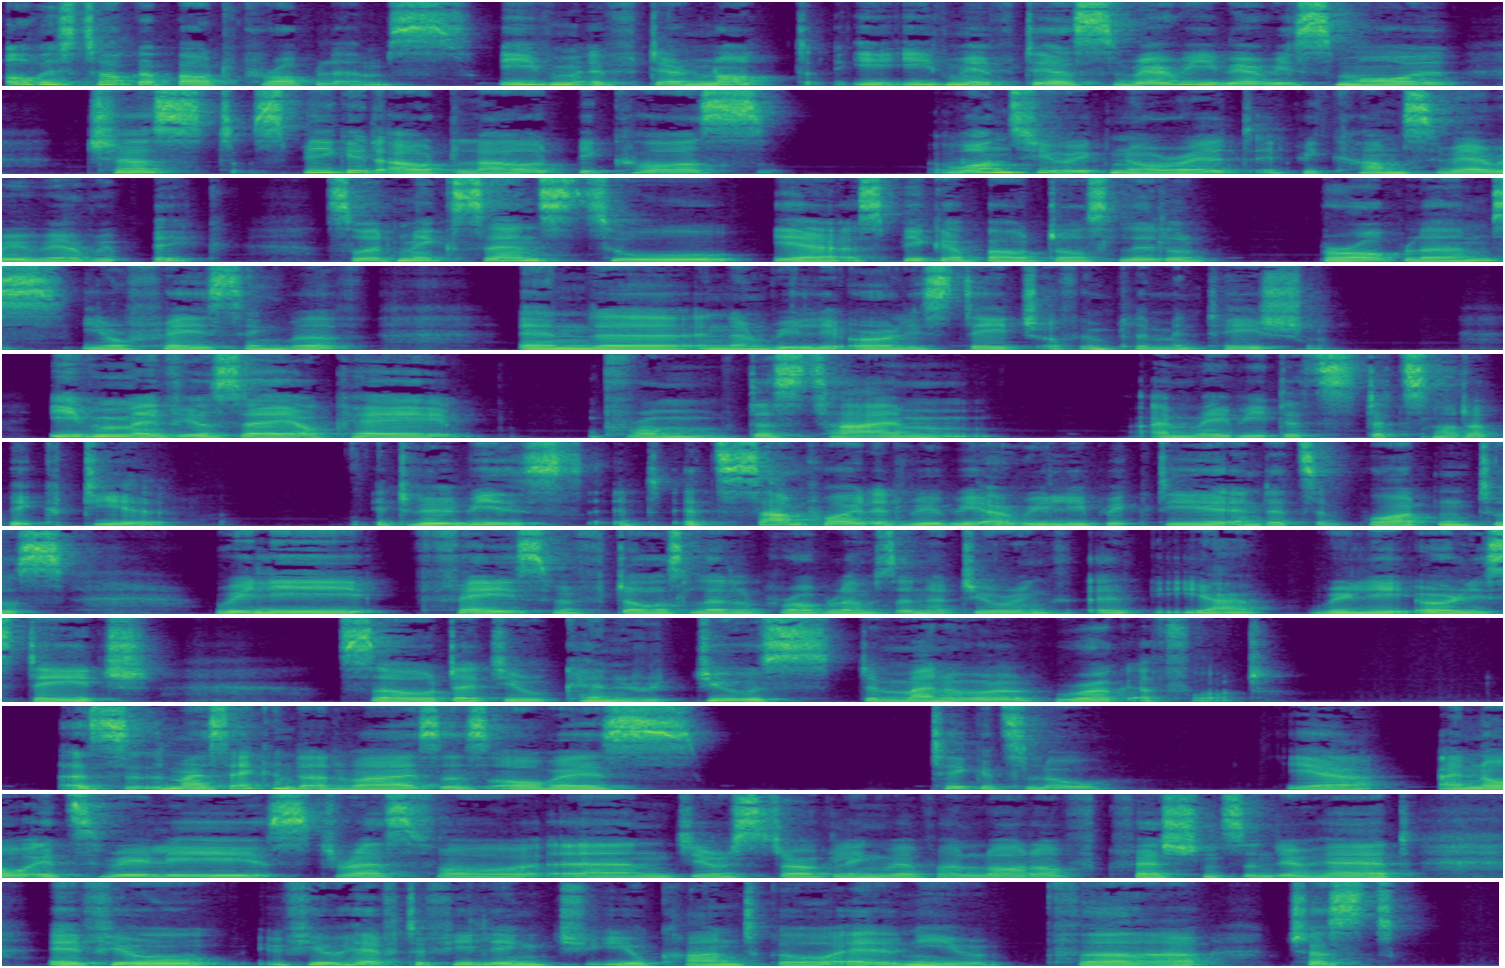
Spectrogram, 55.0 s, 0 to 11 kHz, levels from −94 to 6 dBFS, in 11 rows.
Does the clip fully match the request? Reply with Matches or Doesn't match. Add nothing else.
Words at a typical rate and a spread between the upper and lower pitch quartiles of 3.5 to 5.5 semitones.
Doesn't match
